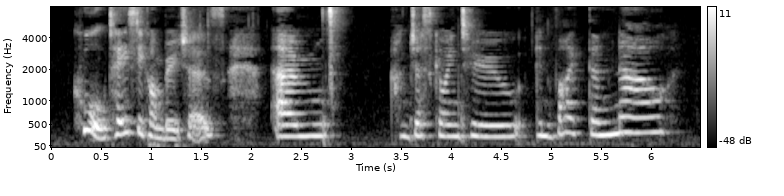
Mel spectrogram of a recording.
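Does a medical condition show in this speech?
No.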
